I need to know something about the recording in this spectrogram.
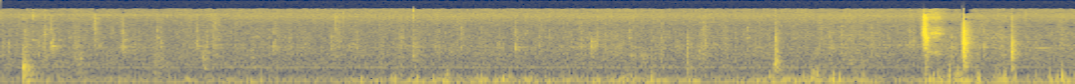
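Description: Low rumble of wind on the microphone, with a few sharp clicks and knocks of boat and mast hardware near the end as the sailboat mast is walked up.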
